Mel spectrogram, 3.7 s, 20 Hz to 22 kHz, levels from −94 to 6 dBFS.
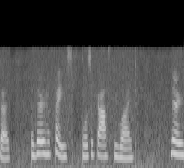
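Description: From 0.20 to 0.64 s, and again from 1.44 to 1.66 s, the room background, sitting about 23 dB below the loudest speech, turns into a smooth, featureless hiss about 1 to 2 dB quieter. This is likely comfort noise in place of the background: the sender stopped transmitting during the pause, and the receiver filled the gap with synthetic noise.

At 1.10–1.12 s and 1.94–1.96 s, a sliver of sound about 10 ms long vanishes into that same flat noise. This is likely sound dropped by the voice detector, which mistook the sound for background and briefly cut transmission.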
